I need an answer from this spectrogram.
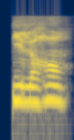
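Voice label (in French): "il rend", French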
